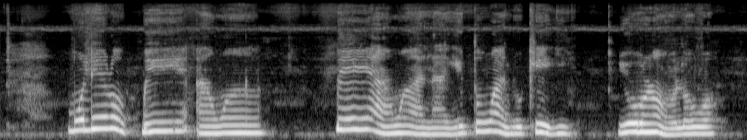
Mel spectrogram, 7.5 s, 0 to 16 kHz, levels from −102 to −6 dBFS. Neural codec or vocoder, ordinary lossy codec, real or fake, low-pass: vocoder, 44.1 kHz, 128 mel bands, Pupu-Vocoder; none; fake; 14.4 kHz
